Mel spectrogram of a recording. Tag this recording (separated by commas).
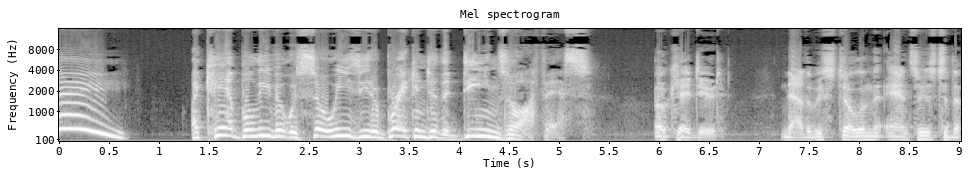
Speech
